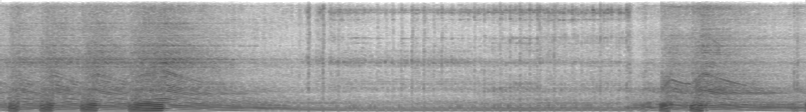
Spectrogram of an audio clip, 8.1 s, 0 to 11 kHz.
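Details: Stihl MS460 chainsaw on its first start after a piston replacement, with the fuel system evacuated: it fires on one pull, then crisp revs sweep up and down before a steady buzzing idle with no misfire or stumble. Normal healthy running.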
